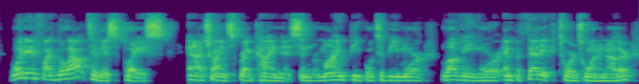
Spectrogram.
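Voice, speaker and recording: This man's voice is somewhat breathy and medium in pitch, with ordinary pitch variation. He keeps a moderate pace and very even loudness. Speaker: peace activist. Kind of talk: interview, storytelling. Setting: podcast interview. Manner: animated, calm and empathetic.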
